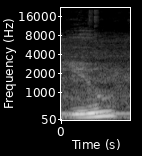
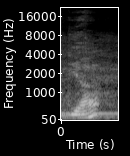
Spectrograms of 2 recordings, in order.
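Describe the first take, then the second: First: The vowel is a long 'oo' sound. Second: The vowel is a short 'uh' sound. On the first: "pronounces it like the Shurik, so he'd probably say you" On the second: "that uh, shorter U sound, so I say ya"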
